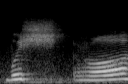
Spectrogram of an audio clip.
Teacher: شین کی آواز میں تفشی پیدا ہوگی اور رو کو پر پڑھنا ہے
